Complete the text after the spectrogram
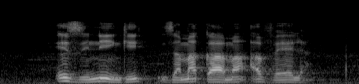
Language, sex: Zulu, male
